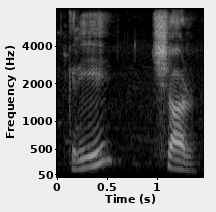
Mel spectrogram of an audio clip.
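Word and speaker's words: creature: الكلمة اللي بعديها كريتشر، كريتشر يعني مخلوق.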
